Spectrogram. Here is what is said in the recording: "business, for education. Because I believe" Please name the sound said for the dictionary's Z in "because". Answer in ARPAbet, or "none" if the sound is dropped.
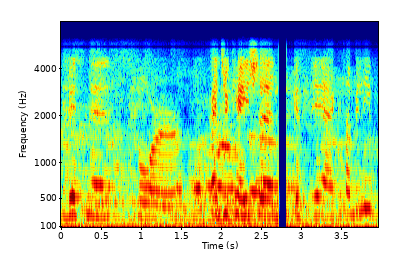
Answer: S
